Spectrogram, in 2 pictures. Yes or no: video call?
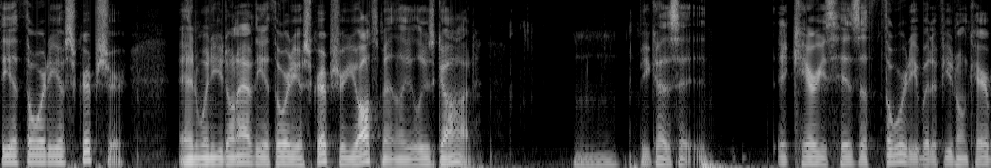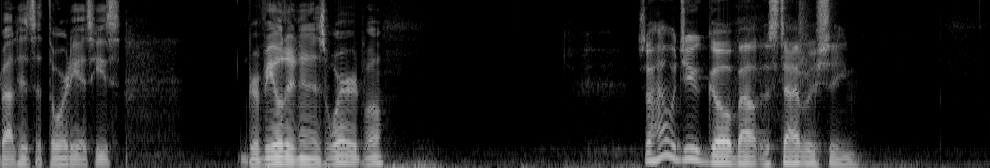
no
